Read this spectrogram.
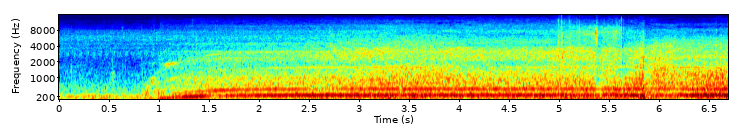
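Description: Wasps buzz loudly close by.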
